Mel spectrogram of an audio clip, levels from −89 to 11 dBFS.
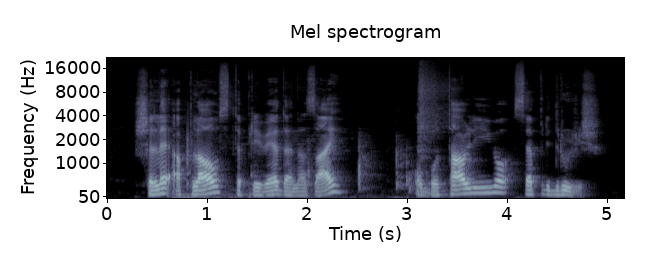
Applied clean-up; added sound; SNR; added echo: classical method log-MMSE.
